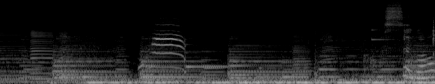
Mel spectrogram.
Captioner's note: meow!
